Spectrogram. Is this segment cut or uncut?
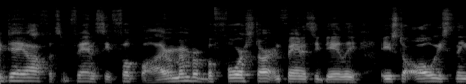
uncut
